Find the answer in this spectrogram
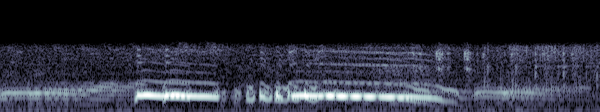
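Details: Puter dove cooing in a lure recording meant to train local doves into frequent song: a brief clear coo followed by a rolling, slightly descending croo.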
